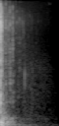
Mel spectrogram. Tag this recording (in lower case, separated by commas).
door, wood, slam, domestic sounds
